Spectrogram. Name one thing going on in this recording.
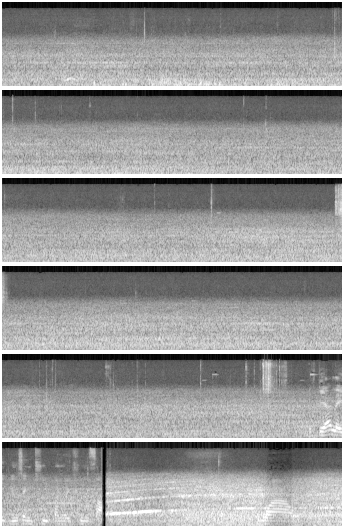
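A jet airliner's engines roar steadily from a distance as it taxis.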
